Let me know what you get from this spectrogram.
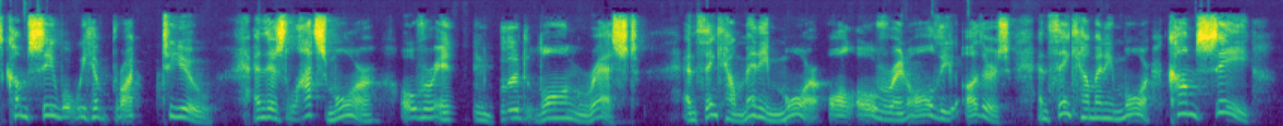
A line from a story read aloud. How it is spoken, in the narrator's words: yelled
